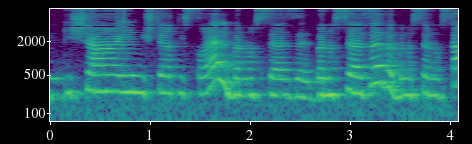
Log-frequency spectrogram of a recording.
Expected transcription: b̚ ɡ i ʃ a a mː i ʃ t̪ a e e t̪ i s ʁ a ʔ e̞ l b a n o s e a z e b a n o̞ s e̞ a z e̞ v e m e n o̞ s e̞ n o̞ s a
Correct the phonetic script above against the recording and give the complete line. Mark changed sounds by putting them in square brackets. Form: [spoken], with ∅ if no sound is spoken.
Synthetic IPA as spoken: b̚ ɡ i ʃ a [i] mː i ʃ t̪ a e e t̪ i s ʁ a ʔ e̞ l b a n o s e a z e b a n o̞ s e̞ a z e̞ v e [b] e n o̞ s e̞ n o̞ s a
